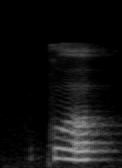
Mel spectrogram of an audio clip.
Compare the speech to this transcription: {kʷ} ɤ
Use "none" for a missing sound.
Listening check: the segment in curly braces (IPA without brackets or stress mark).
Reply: kʷ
